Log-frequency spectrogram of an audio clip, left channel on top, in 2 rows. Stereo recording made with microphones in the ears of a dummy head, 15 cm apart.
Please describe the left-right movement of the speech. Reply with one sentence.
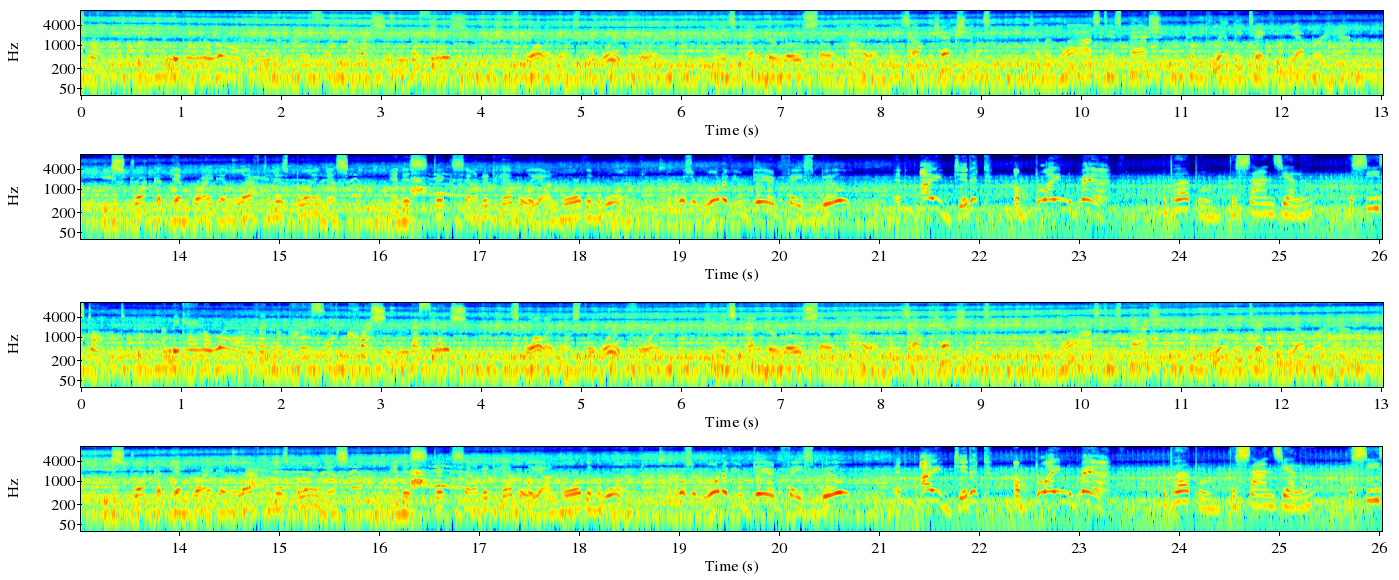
In this clip you hear the speech move from right to left and back again.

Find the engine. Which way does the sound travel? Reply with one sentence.
In this clip you hear the engine move from left to right.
